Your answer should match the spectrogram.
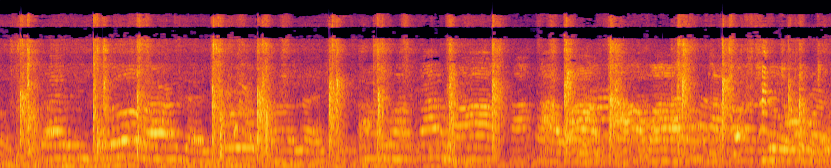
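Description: A group of voices singing while hands clap in a steady rhythm, a little over two claps a second.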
